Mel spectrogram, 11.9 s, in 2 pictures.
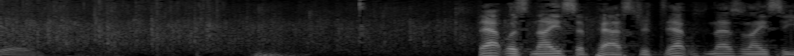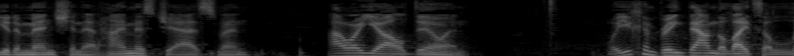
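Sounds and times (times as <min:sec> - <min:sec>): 
audience applause welcoming a speaker to the stage: 0:00.0 - 0:04.8
speech: 0:03.6 - 0:09.5, 0:10.5 - 0:11.9.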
